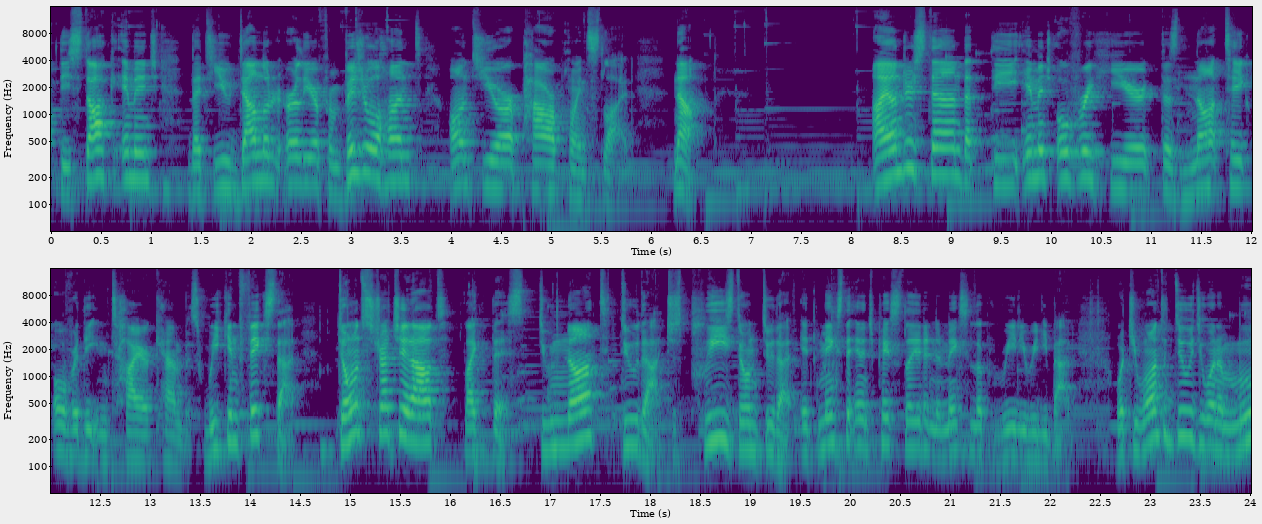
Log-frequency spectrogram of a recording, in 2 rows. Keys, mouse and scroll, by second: 6.8-9.5 drag, 15.4-22.1 drag, 19.2 ctrl+z, 19.7 ctrl+z.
